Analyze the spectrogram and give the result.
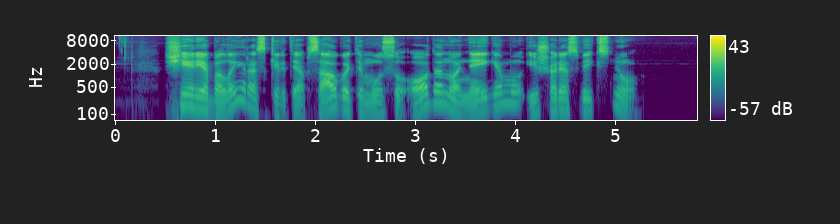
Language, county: Lithuanian, Panevėžys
